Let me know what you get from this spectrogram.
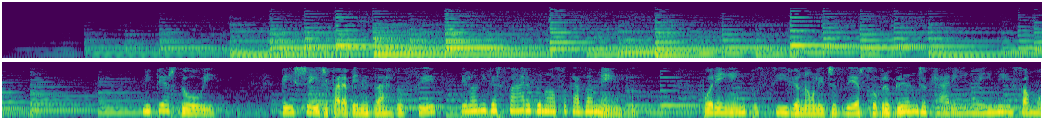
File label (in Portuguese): fem; Telemensagens; Desculpas; ESQUECI O NOSSO AN. CASAMENTO; Telemensagens 2017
